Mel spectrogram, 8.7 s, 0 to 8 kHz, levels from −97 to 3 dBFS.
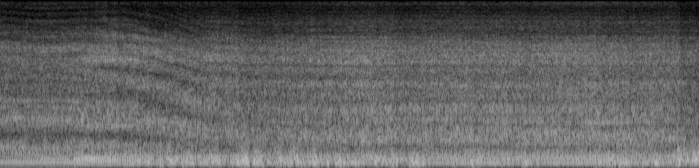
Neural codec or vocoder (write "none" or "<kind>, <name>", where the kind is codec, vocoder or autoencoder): none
